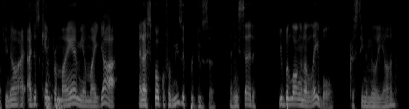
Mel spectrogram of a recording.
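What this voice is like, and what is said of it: Chili Palmer impression. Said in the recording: “Chili Palmer, I just did a great impression of. ... I do a great Chili Palmer.”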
